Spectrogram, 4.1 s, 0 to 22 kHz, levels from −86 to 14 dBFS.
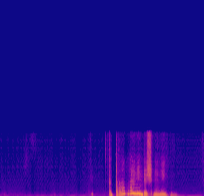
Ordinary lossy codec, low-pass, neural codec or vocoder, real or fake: AAC, 48 kbps; 7.2 kHz; codec, 16 kHz, 0.5 kbps, FreqCodec, smaller model; fake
